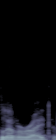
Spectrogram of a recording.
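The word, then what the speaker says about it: levirate: Lever, yes, lever right, Mary Shop. It's spelled L-E-V, lev, I-R-A-T-E, lever right.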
